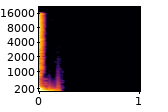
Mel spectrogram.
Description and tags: Good kick for techno, recorded with nepheton in Ableton.
kick, studio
